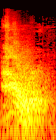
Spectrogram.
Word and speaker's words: hour: the letter H but these are among the few words in English that have a silent h sound most H's in English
